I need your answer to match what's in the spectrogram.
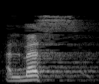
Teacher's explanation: وأما إذا جرى الصوت جريانا تاما ولا ينحصر أصلا يمتد معك إلى ما شئت يسمى رخوا كما في الطش، أو نقول يعني نأخذ مثالا قرآنيا لأن ما في القرآن طش، المس مثلا، المس فيتخبطه الشيطان من المس إذا مسهم طائف، ف فإذا وقفت عليها وقفت صوت الشين أو السين في المس جاريا تمده إن شئت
